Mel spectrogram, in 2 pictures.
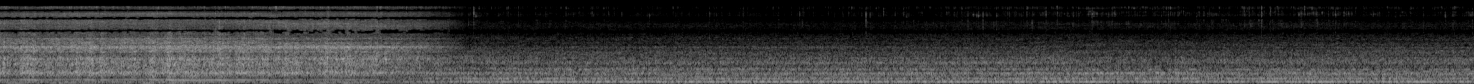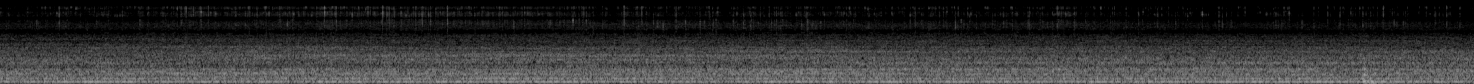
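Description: Countertop blender running, whirring through sliced bananas and oats for about four seconds before cutting off. After that a steady low mechanical hum carries on.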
